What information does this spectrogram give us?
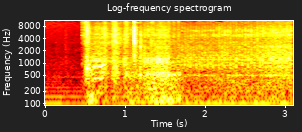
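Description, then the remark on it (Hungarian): A tractor engine cranks and catches after a brief low hum, a few uneven sputters giving way to a steady, loud, rumbling idle, as students learn to drive tractors at a vocational secondary school in Békés. No one speaks. “Traktort vezetni tanulnak a békési szakközépiskolában.”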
